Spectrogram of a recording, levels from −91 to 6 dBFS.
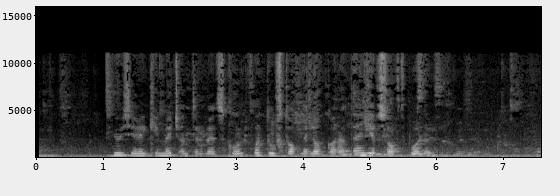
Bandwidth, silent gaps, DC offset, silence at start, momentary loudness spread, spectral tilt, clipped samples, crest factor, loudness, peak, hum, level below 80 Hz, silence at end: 11.5 kHz; none; under 0.1%; 0.05 s; 19 LU; -5.5 dB/octave; under 0.1%; 18 dB; -29 LUFS; -10 dBFS; none; -52 dBFS; 0 s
